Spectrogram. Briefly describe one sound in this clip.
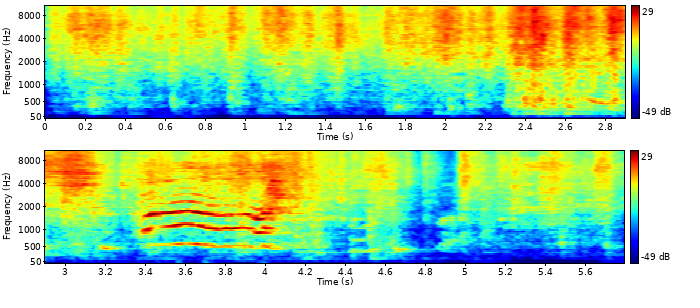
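A handbag rustles as it is searched.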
